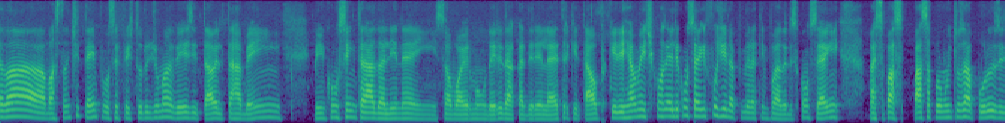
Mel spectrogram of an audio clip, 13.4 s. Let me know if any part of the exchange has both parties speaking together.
No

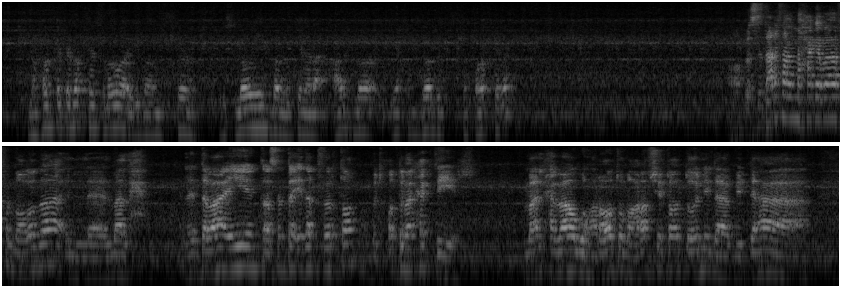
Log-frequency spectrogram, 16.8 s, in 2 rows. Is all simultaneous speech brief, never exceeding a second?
Yes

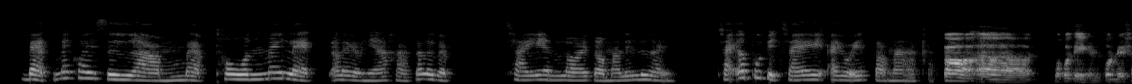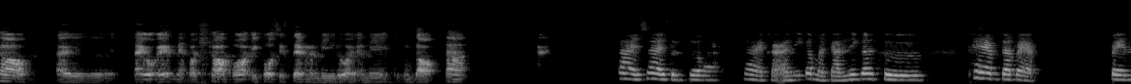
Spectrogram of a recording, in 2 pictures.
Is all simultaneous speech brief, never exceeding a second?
Yes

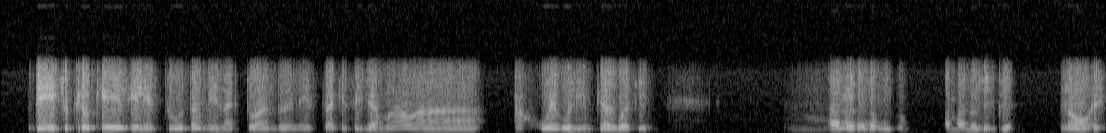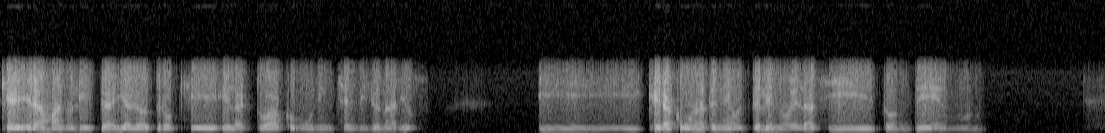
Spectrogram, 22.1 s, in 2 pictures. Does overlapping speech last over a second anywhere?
No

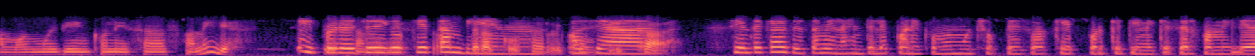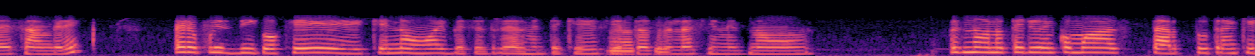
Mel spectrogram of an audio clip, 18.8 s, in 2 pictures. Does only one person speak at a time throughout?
No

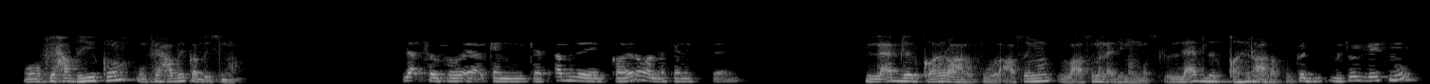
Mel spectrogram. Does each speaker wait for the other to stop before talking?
Yes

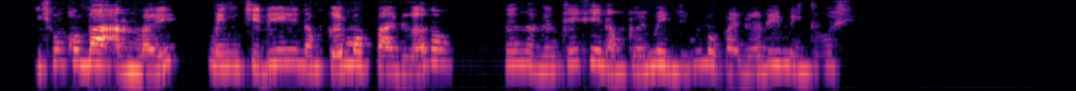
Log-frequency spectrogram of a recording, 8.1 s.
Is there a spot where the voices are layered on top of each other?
No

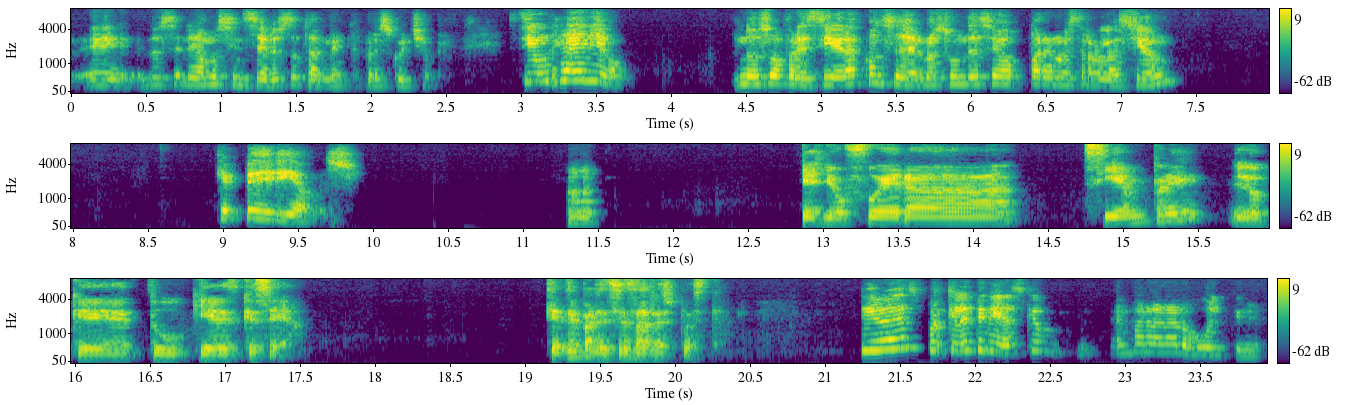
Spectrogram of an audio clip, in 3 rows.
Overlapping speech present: No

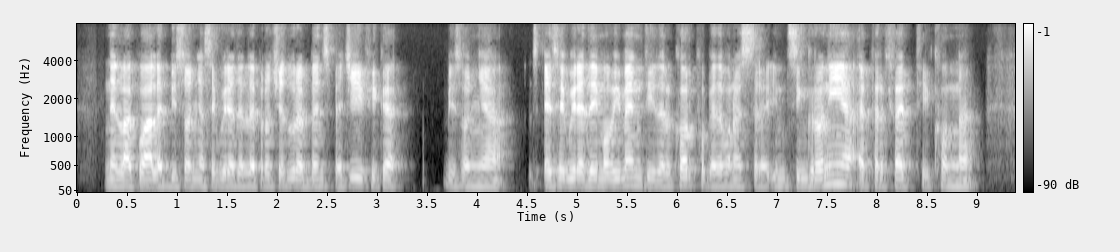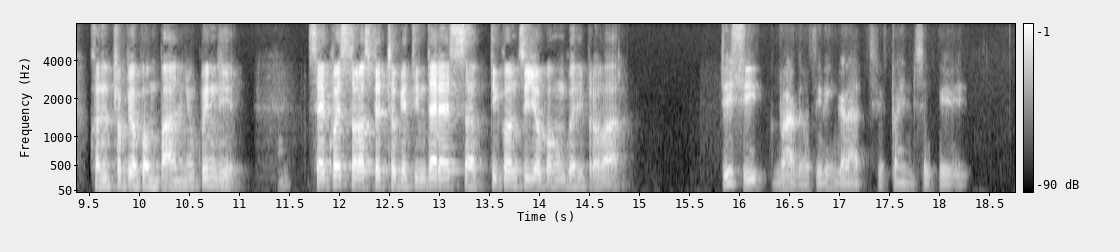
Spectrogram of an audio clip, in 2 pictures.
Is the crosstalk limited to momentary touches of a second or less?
Yes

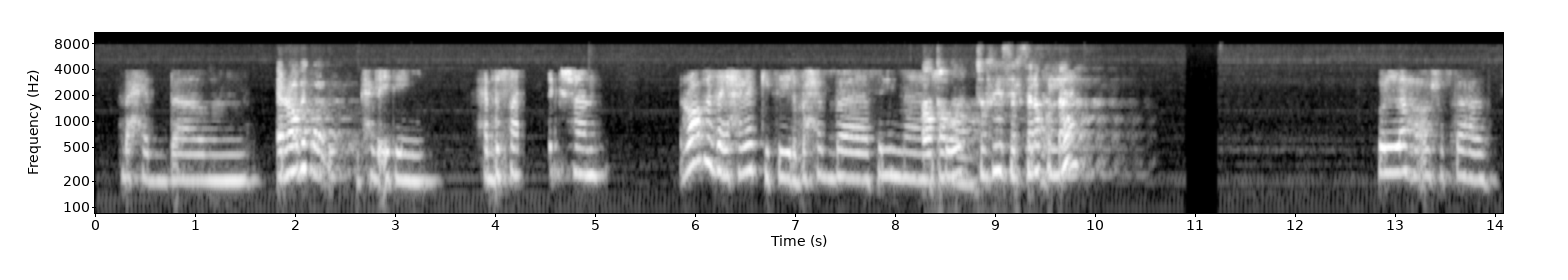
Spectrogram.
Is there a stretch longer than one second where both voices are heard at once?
No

